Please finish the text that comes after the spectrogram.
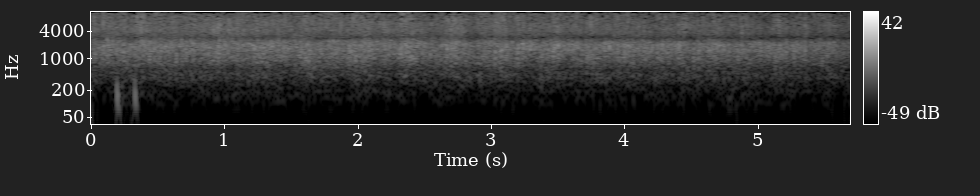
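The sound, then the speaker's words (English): A crowd applauds for a pastor, a dense wash of many hands clapping at an even, fairly loud level that holds for several seconds without pause. “We could put a round of applause for Pastor Rob”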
